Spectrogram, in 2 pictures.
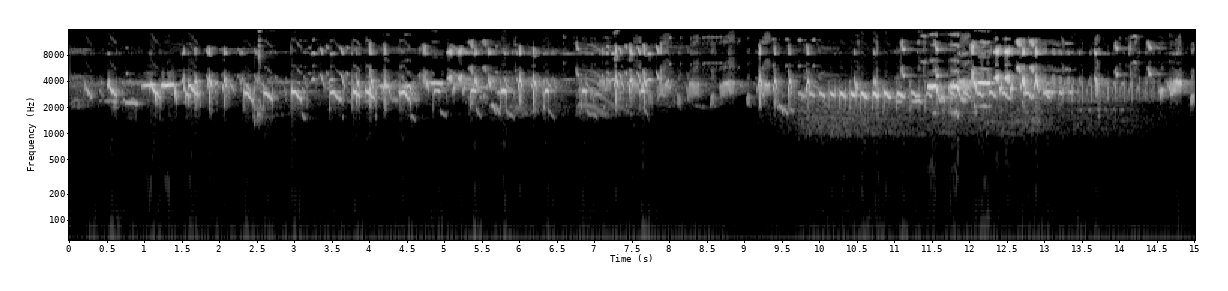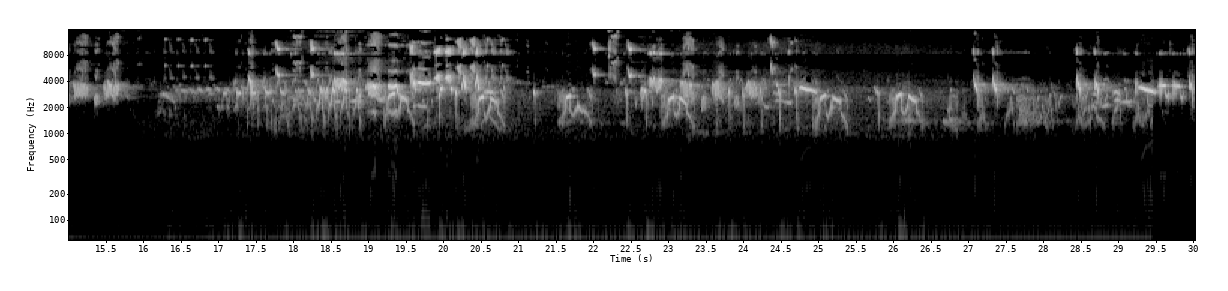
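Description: Songbirds chirping and singing, a busy run of rapid high-pitched chirps and trills with a brief lull about halfway through.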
